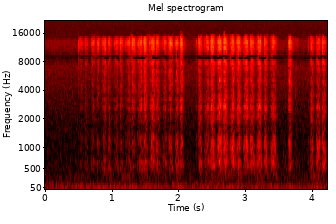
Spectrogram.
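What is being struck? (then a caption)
Felt-tip marker on a paper coloring page. A yellow felt-tip marker scribbles and scratches across a paper coloring book page. Quick, uneven strokes make a dry, bright scratching hiss that rises and falls in bursts, with a few brief pauses, over a faint low rumble.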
